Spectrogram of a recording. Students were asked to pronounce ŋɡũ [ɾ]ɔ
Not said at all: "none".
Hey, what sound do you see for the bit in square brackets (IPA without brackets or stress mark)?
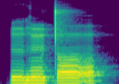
t̪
